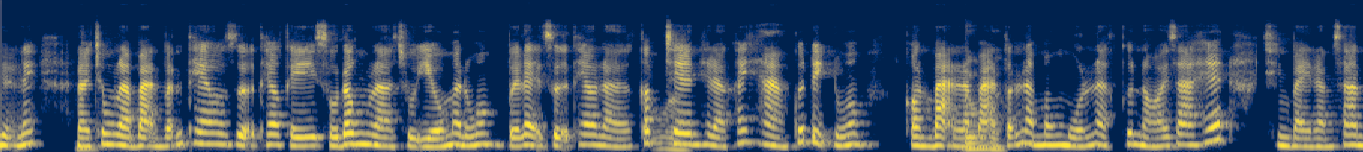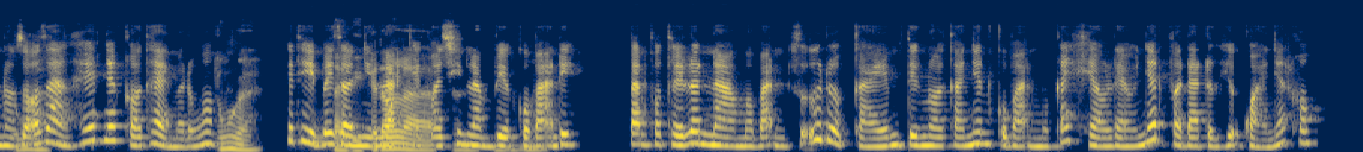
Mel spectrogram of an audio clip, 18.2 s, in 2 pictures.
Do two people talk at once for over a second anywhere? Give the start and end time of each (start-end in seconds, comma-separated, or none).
11.3-12.7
